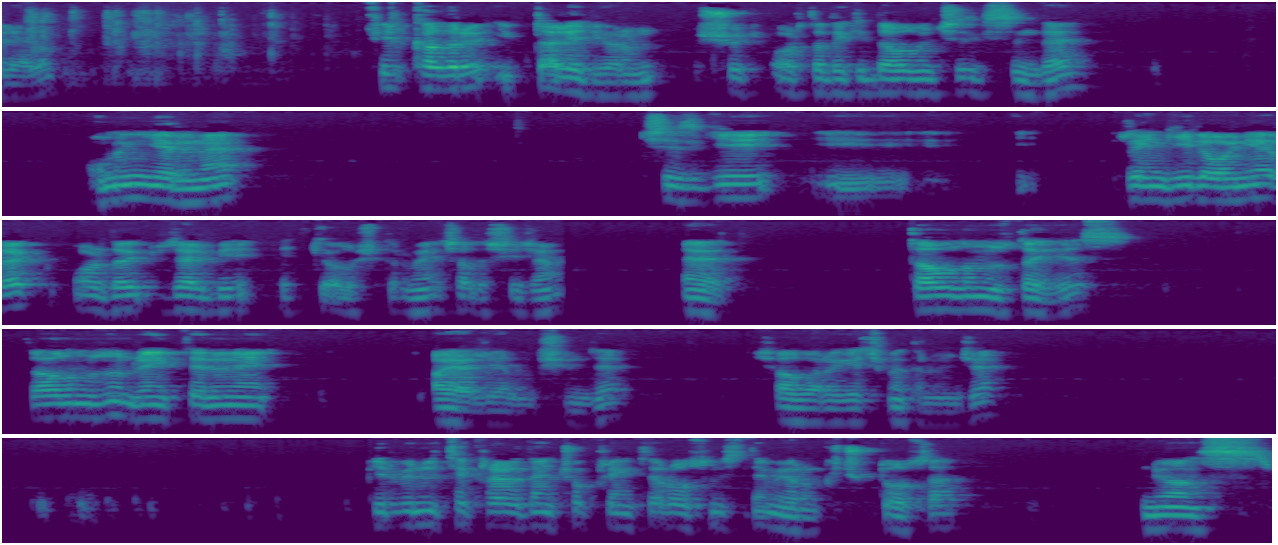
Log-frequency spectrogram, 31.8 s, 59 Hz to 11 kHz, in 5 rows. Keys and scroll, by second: 2.7 Escape.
